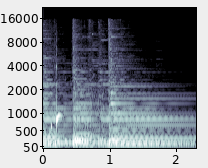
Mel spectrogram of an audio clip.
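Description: Outro music of strummed guitar chords: three strums about half a second apart, the last chord left ringing and slowly fading.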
